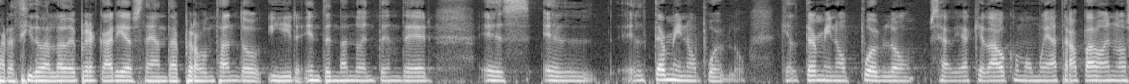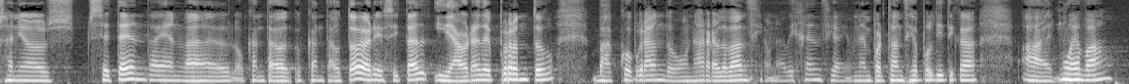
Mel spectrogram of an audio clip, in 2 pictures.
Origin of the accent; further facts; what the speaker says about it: Castile and León, Spain; Yo estaba en mi pueblo organizando unas varias movidas para la huelga y intentando hacer, vamos, conseguimos en un pueblo como que se puede hacer más cosas porque es muy chico.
